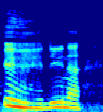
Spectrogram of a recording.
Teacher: kesalahan selanjutnya adalah mengeluarkan huruf H dari dada.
